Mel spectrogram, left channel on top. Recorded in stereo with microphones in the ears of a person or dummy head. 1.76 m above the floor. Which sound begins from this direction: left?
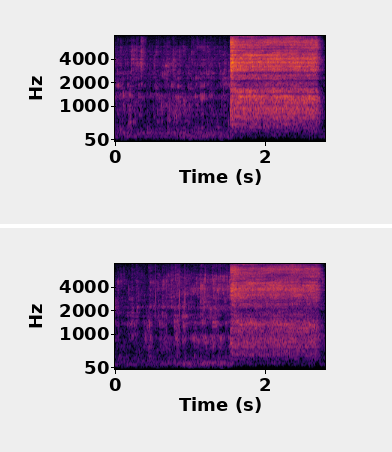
A hiss, at 1.5 s.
